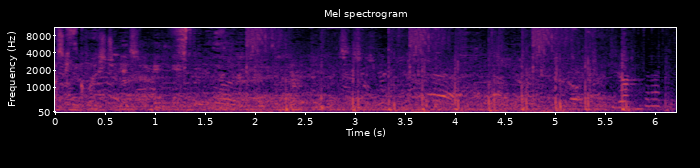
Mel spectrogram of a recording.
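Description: Footsteps tread on stone floors.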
